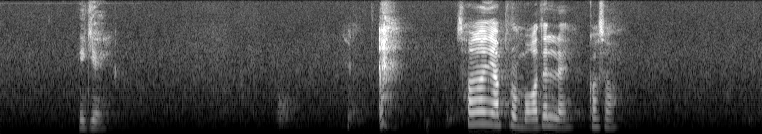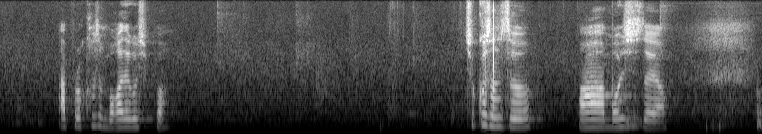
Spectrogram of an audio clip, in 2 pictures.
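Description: A young woman speaks calmly into a microphone in short phrases with pauses.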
